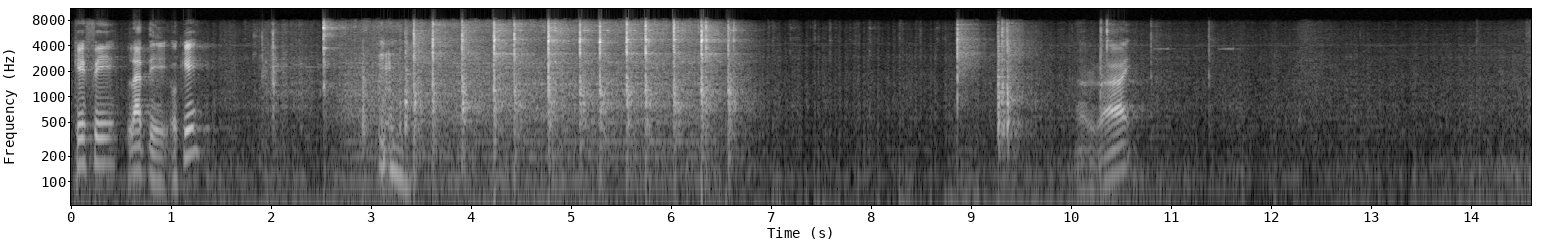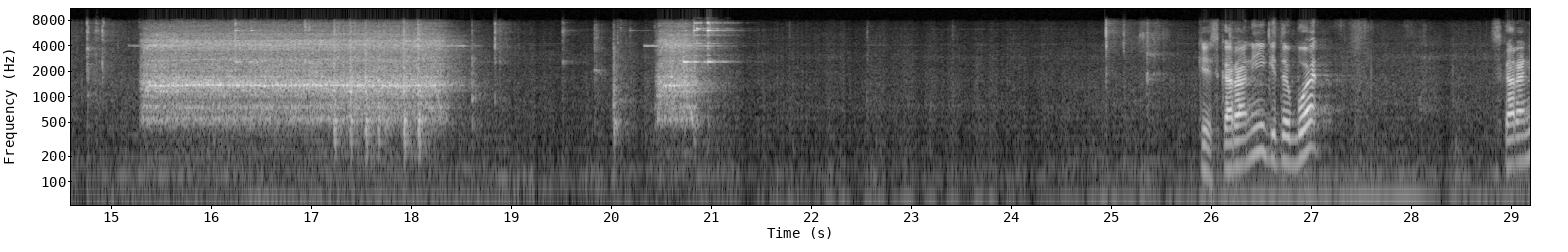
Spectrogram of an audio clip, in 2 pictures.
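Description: Metal parts of a coffee machine clatter and knock.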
